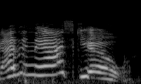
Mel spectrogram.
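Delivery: high, loud, rude snap. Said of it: "was not very nice to the thing".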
